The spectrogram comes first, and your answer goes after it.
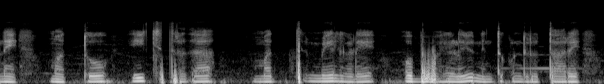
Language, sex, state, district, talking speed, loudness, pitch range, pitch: Kannada, male, Karnataka, Koppal, 80 wpm, -20 LUFS, 120-135 Hz, 125 Hz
